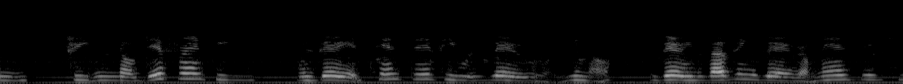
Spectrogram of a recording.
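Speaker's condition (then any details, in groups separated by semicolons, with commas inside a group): Cerebral palsy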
